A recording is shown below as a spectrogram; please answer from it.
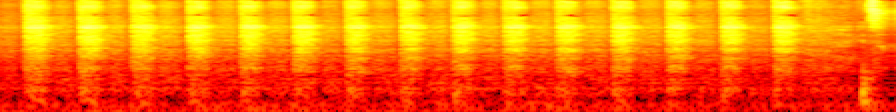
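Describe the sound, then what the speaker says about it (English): Rhythmic pumping breathing exercise, about a dozen quick, evenly spaced breath pulses, each a short airy puff close to the microphone, repeated at a steady pace with no talking. "the breath looks a little something like this"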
